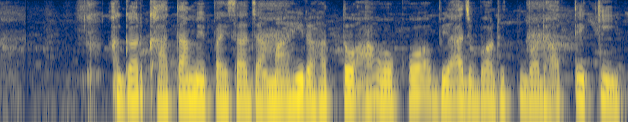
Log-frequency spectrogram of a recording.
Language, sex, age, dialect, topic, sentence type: Magahi, female, 25-30, Northeastern/Surjapuri, banking, question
